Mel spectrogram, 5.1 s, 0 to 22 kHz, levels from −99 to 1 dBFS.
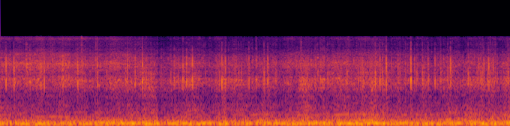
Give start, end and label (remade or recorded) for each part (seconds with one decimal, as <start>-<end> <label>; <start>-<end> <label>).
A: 0.0-0.4 recorded; 0.4-2.0 remade; 2.0-5.1 recorded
